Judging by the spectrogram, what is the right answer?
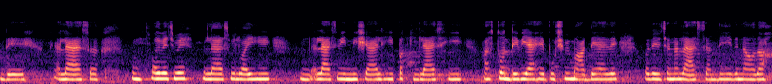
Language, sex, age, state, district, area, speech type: Dogri, female, 18-30, Jammu and Kashmir, Reasi, rural, spontaneous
